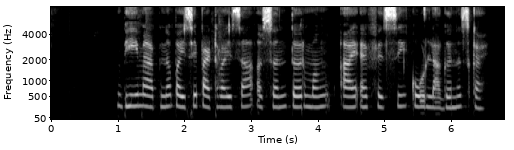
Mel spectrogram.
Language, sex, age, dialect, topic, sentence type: Marathi, female, 18-24, Varhadi, banking, question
